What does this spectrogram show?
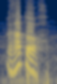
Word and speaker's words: rapport: Rapport. Attention, rapport, on ne prononce pas le T.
